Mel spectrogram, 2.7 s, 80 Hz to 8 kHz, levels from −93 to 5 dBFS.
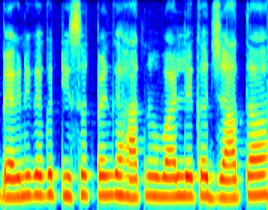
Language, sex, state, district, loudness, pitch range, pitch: Bhojpuri, female, Uttar Pradesh, Gorakhpur, -14 LUFS, 220-235 Hz, 230 Hz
